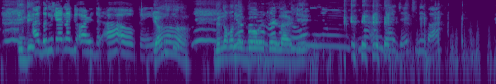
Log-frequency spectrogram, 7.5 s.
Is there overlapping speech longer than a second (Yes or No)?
Yes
